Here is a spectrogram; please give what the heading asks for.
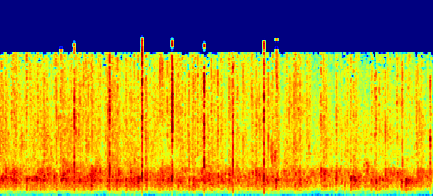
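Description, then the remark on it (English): An audience applauds steadily throughout, a dense wash of clapping hands with a few sharper individual claps popping out above the steady roar. No one speaks over it. “Can we give her a round of applause for that?”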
